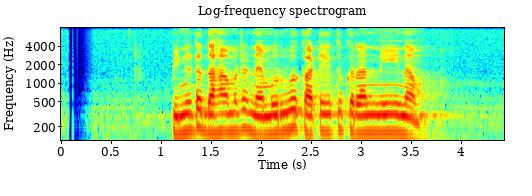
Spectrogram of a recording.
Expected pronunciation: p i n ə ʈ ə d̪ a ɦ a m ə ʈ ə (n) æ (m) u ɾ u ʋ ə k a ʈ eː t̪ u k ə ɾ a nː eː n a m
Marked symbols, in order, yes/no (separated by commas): yes, yes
